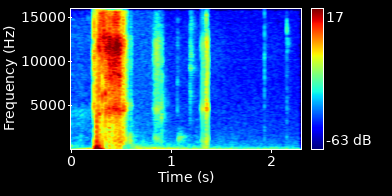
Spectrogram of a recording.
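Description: Loud rustling crunch of handling noise close to the microphone, as the earphone-and-mic setup or the computer is picked up and moved, followed by two faint clicks.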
